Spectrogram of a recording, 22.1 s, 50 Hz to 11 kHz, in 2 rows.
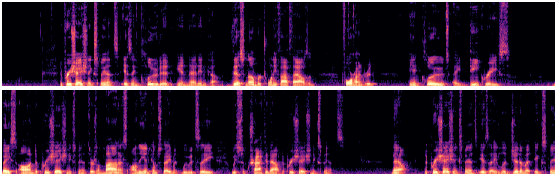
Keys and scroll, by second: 1.6 super+c, 3.5 super+v.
